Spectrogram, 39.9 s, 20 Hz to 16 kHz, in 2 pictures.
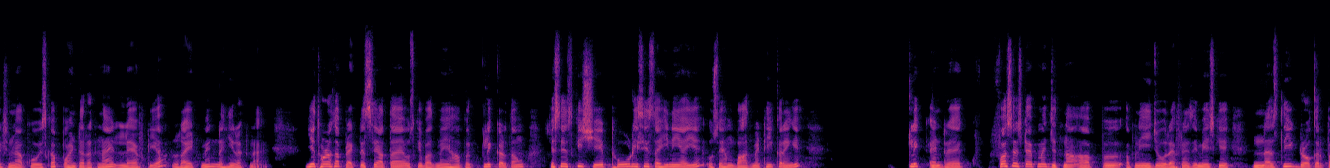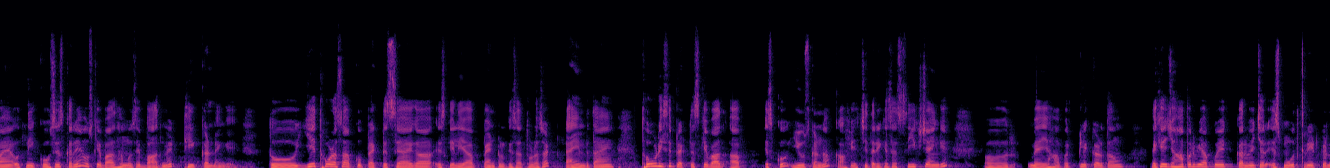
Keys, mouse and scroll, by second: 5.2 scroll up 1, 10.6 scroll down 1, 11.7-14.7 scroll up 1, 17.1 scroll down 1, 18.1 middle click, 23.5-24.0 scroll down 1, 24.1 middle click, 28.0 scroll up 1, 32.2 scroll down 1, 33.0 middle click, 33.3-36.3 scroll up 1, 37.2-38.2 scroll down 1.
